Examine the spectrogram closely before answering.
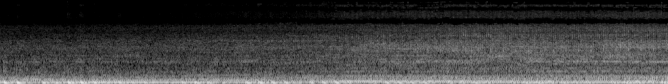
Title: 7mge rough idle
